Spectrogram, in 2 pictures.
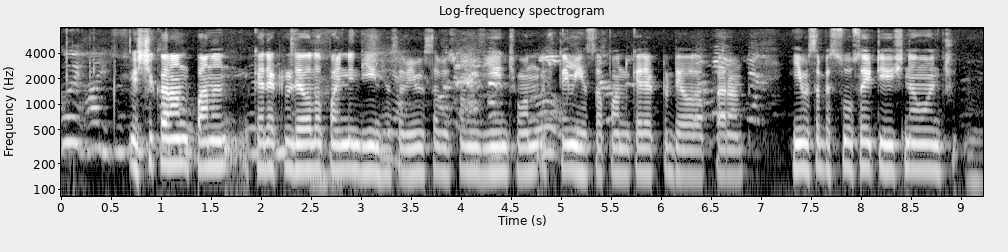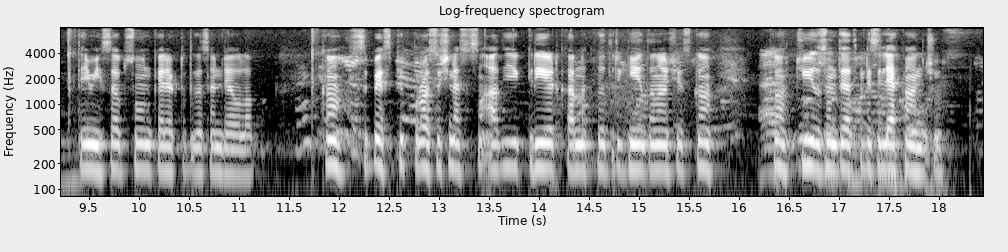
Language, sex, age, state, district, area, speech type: Kashmiri, male, 30-45, Jammu and Kashmir, Bandipora, urban, spontaneous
